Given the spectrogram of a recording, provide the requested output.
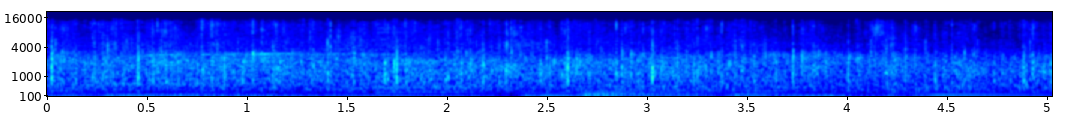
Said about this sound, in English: Why don't you give the Lord a hand clap? Amen.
